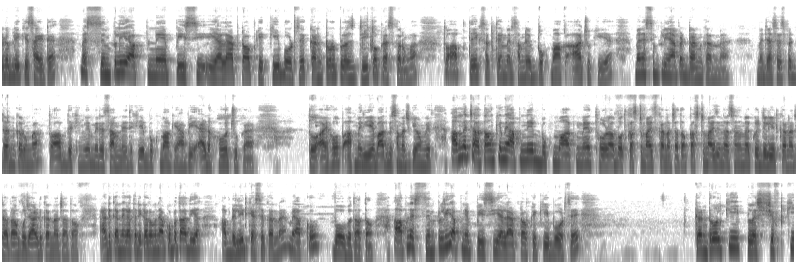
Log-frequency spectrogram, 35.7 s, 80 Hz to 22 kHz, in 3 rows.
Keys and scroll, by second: 5.7 ctrl+d.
